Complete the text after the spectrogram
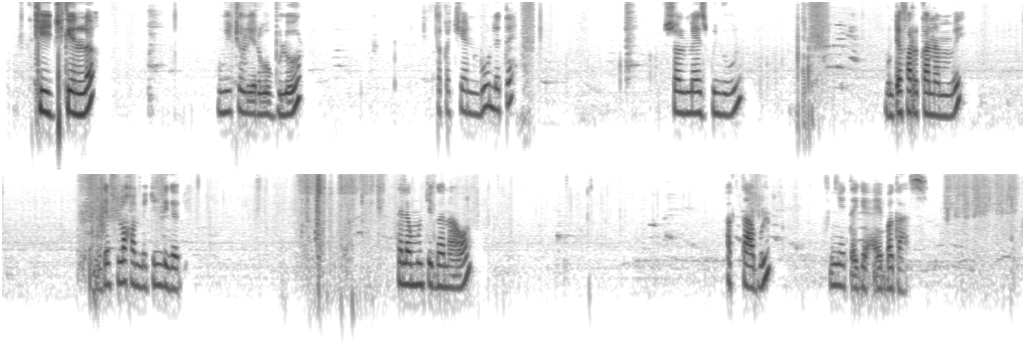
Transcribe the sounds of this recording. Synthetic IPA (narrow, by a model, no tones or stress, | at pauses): kiɟikenlɐ | muɲɐt͡ʃɔljɛɾbobuloːl | tɐkːɐt͡ʃɛnbunɛtɛ | sɔlmɛːs̬buɲul | mudɛfɐɾkɐnɐmbi | mudɛflɔxɐmɛcindiɡɐbi | tɛlɛmuciɡɐna̰wɔm | ɐk̚taːbul | fiɲɛtɛɡɛʔɐ̰jbɐɡaːs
